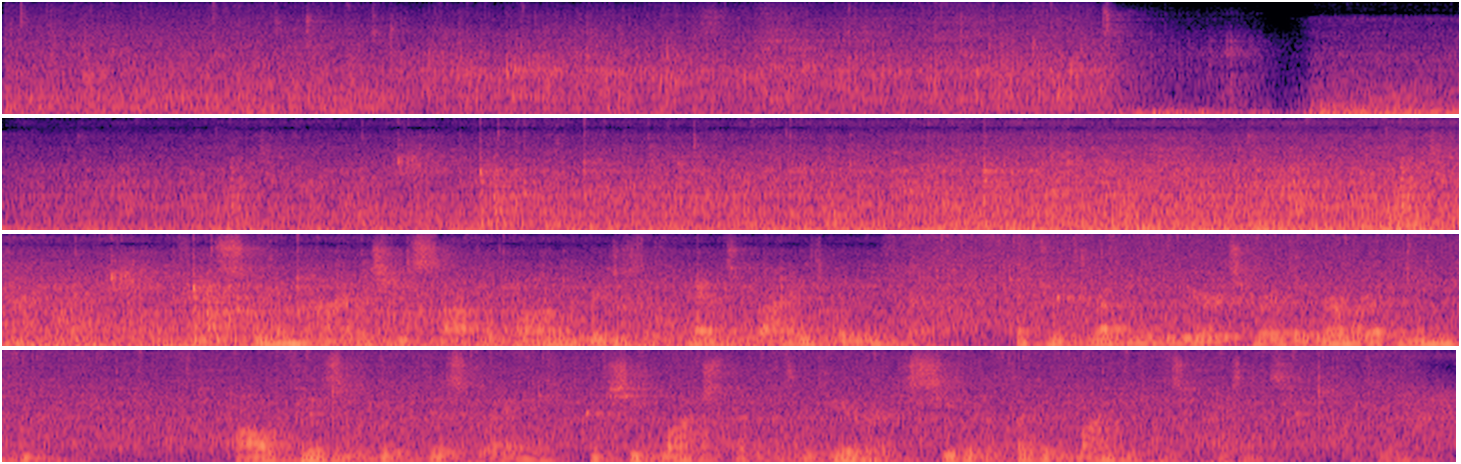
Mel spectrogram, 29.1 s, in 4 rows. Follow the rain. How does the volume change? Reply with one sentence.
The loudness of the rain goes up, then down.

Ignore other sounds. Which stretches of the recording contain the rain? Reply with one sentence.
You can hear the rain from 0.0 to 29.0 s.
